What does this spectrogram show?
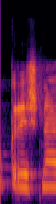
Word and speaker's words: कृष्ण: इस प्रकार है कृष्णा कई लोग कृष्णा को कृष्णा कहते हैं परंतु कृष्णा तो द्रौपदी का नाम है सही उच्चारण है कृष्णा राम इस प्रकार रामपट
